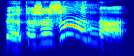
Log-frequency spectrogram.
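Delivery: high, drawn-out exclamation; exclaiming. A narrator's reading. Old maid recognizing Zhanna at the neighbor's door, exclaiming. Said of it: "воскликнула старая дева".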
